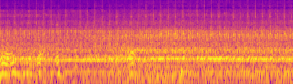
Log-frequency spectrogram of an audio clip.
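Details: Chevrolet VCDI diesel at idle: uneven ticking chuff about three times a second over the diesel clatter, typical of cylinder compression leaking past an injector seal.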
